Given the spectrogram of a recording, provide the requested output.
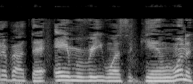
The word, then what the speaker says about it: Amerie: My MySpace is Amerie.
